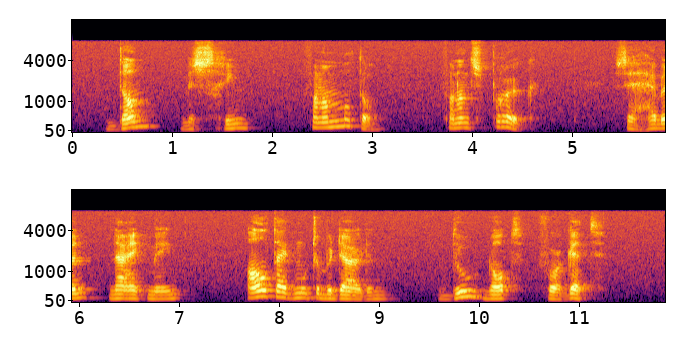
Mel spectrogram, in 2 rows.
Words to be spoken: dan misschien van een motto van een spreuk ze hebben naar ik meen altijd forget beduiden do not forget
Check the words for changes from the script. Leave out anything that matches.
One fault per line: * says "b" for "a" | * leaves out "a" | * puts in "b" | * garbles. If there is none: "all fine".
* says "moeten" for "forget"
